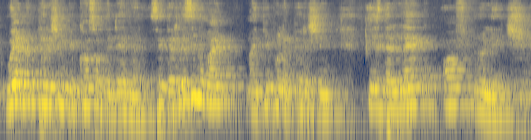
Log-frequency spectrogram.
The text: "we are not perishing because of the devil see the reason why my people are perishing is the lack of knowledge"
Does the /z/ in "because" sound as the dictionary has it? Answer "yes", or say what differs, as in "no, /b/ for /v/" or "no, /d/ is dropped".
no, /s/ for /z/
